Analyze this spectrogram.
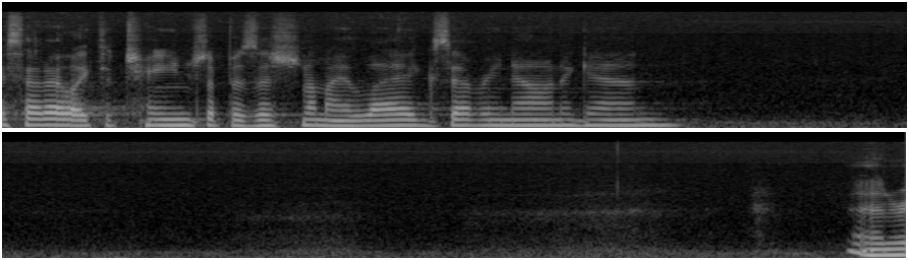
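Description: A woman speaks calmly and clearly, close to a microphone.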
